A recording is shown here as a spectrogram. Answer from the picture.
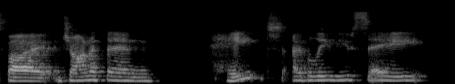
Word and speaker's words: Haidt: It's called The Anxious Generation, and it's by Jonathan Haidt, I believe you pronounce it. It's Haidt.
